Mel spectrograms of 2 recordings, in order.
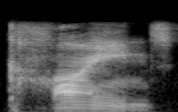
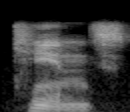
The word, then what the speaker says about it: kinds: And uh one other small thing uh David uh pronunciation kinds. It's a long I not kins or keen or whatever.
